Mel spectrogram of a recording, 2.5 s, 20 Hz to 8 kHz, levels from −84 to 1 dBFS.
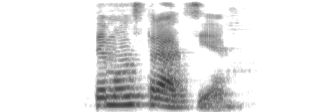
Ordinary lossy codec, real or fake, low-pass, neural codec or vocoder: none; real; 7.2 kHz; none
